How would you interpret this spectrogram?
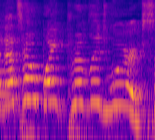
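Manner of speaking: ordinary talk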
